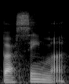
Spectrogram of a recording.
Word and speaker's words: Baseemah: phonetically for them because it's pretty much spelled the way that it's pronounced by Sema.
